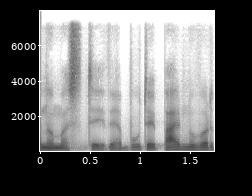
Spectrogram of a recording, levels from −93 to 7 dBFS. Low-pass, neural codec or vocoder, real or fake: 7.2 kHz; codec, 24 kHz, 0.9 kbps, WavTokenizer, large speech release; fake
